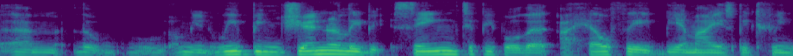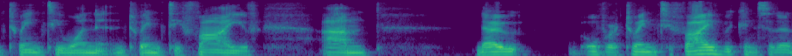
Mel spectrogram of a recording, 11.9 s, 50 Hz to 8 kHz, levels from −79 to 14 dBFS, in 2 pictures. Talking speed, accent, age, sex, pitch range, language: 120 wpm, British, 30-49, male, 100-120 Hz, English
